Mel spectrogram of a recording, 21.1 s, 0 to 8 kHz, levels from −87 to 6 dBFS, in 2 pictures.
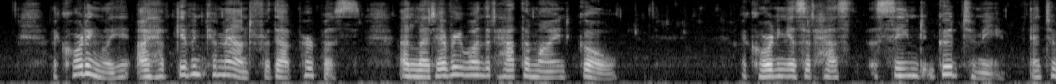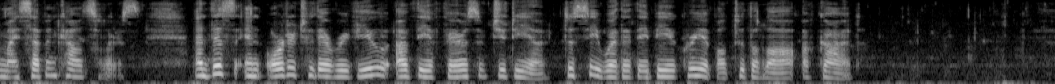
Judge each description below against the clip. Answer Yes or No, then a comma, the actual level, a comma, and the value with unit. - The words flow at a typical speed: Yes, average, 150 wpm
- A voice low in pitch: No, high, 190 Hz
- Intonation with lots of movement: No, average, 3.0 semitones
